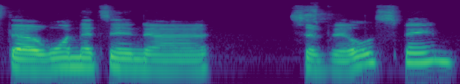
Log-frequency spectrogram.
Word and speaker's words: Seville: in uh Seville Spain is it sevil is that how it's pronounced um in Spanish at least my Spanish is called SE SE okay or SE yeah se but you can just call it seile or seil it's it's fine anyways um dude they're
